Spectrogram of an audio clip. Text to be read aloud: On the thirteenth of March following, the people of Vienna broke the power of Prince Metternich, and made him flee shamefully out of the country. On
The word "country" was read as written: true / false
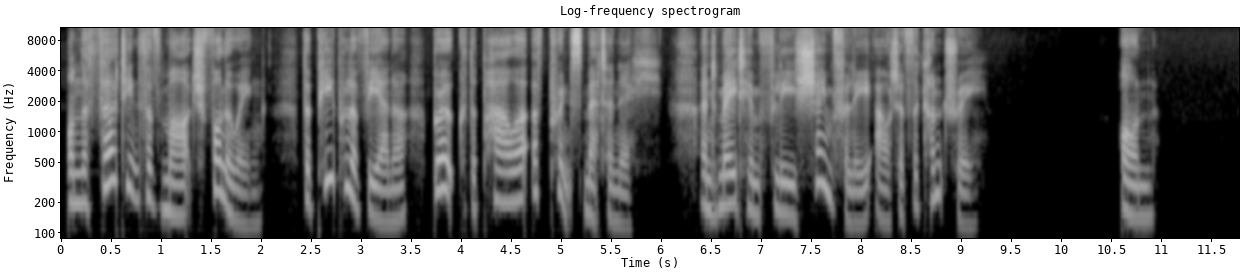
true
